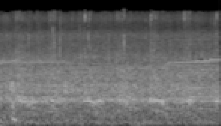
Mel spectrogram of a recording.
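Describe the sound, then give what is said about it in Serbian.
Audience applause, a dense and even wash of many hands clapping at a moderately loud level, continuing without a break for the whole clip. “Aplauz.”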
